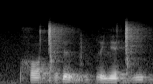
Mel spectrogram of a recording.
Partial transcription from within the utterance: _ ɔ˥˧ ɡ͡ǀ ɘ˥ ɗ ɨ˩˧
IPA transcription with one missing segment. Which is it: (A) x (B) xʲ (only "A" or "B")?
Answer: A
